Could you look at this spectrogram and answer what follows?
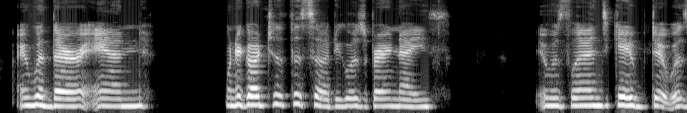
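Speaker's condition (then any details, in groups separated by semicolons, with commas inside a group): Friedreich's ataxia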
